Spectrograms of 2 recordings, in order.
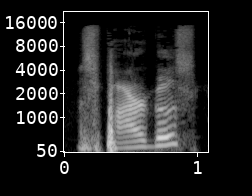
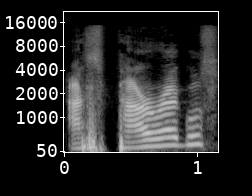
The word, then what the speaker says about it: aspargos: Aspargo, aspargos. Não pronunciem aspáragos, tá? Vai ser como se não tivessem esse A.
